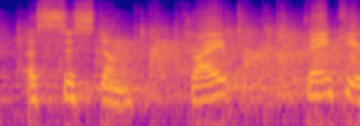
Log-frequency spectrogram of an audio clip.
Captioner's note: applause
